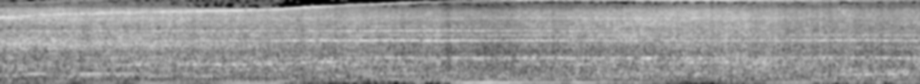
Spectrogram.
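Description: GWR Intercity Express Train pulling away from the platform on its underfloor diesel engines, with a steady engine drone and a rumble of wheels on rail. A high whine climbs steadily in pitch over the first few seconds as the train gathers speed, then holds level.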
